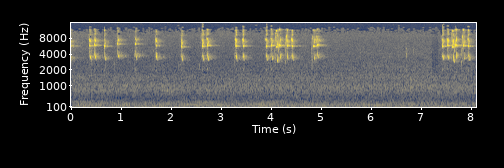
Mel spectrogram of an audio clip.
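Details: Scimitar-billed woodcreeper singing far off: rapid, even runs of high, thin chip notes, a pause, then another run, all over a loud low background rumble.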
